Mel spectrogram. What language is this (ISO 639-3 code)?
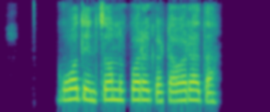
pus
